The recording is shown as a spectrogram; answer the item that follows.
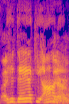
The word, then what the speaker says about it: Hideaki Anno: Directed by the original director and creator of the series, Hideko Kano, I believe how it's pronounced. – Hideaki Anno.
